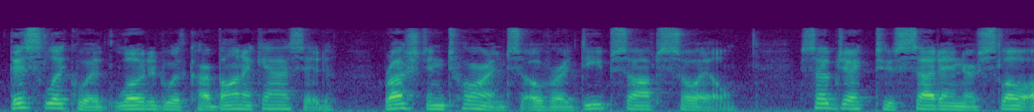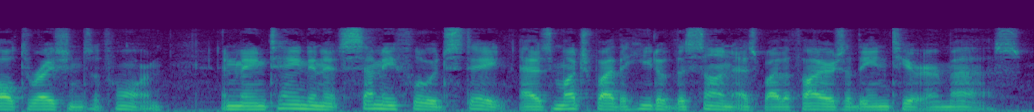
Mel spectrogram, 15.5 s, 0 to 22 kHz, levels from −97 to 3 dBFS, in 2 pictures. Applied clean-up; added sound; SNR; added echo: none; none; none; none.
